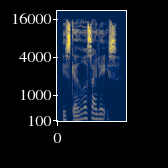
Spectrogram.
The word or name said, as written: eskadresejlads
